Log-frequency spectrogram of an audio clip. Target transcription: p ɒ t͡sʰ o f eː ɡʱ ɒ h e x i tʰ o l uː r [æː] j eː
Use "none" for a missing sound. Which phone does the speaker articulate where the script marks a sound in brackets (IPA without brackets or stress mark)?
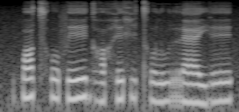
æː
